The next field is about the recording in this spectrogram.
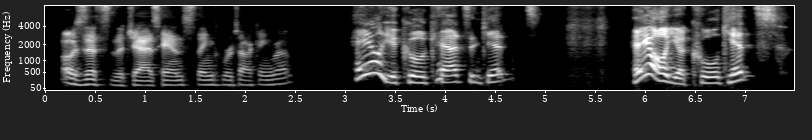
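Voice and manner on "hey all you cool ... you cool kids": corny, cheesy voice, pitched up and loud. Greeting cool guys at a high school reunion: imitating a corny person. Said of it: "Eric is trying to do an impression of a corny person".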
